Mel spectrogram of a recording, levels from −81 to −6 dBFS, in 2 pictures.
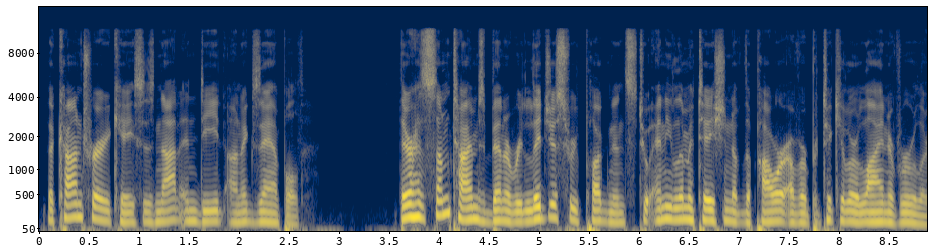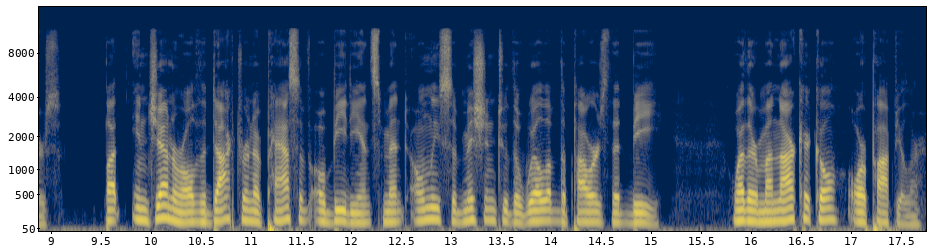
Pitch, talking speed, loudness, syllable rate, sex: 130 Hz, 165 wpm, -19 LUFS, 6.0 syllables/s, male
